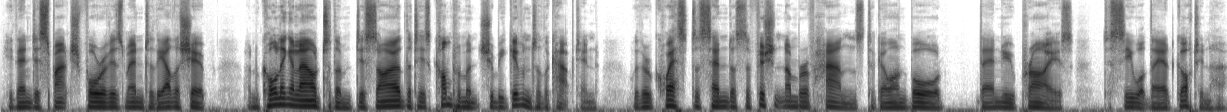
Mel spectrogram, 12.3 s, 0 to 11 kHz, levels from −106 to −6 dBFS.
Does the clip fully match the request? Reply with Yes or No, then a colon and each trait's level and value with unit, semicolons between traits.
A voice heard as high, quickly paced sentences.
No: low, 100 Hz; fast, 250 wpm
